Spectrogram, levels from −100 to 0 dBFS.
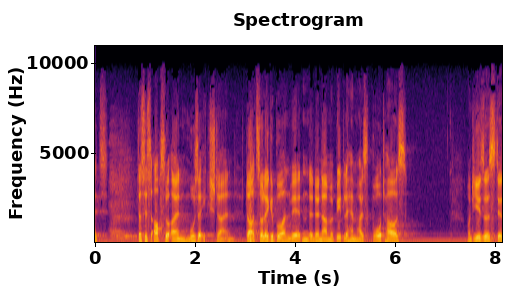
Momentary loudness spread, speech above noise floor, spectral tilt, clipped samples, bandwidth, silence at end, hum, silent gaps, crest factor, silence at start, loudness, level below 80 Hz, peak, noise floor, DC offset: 12 LU; 23 dB; -5 dB/octave; under 0.1%; 9.6 kHz; 0 s; none; none; 18 dB; 0 s; -20 LUFS; -48 dBFS; -2 dBFS; -43 dBFS; under 0.1%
